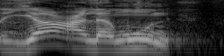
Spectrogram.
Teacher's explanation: عین کو ادا کریں گے حلق کے درمیان والے حصے سے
